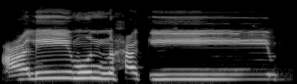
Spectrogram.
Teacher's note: تو اس تنوین پر غنہ نہیں کریں گے، جلدی سے پڑھ جائیں گے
